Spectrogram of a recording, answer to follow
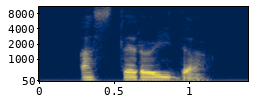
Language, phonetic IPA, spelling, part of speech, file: Polish, [ˌastɛˈrɔjda], asteroida, noun, Pl-asteroida.ogg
